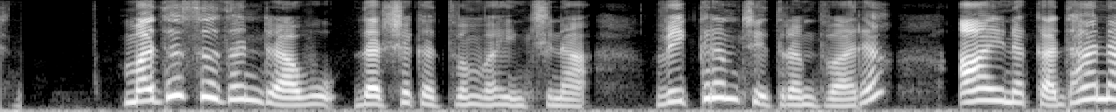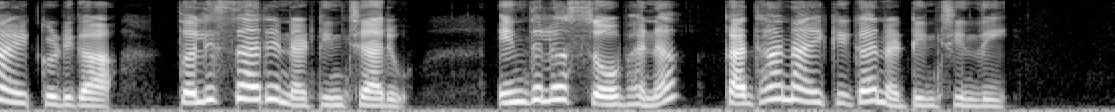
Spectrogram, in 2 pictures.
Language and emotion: Telugu, neutral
